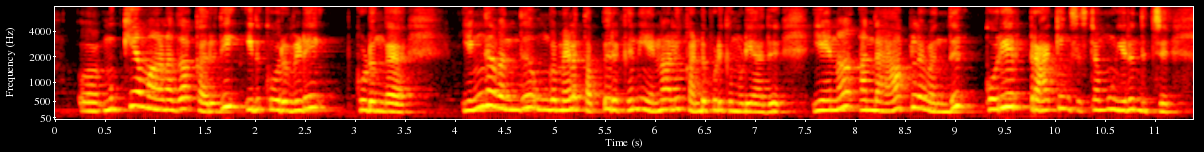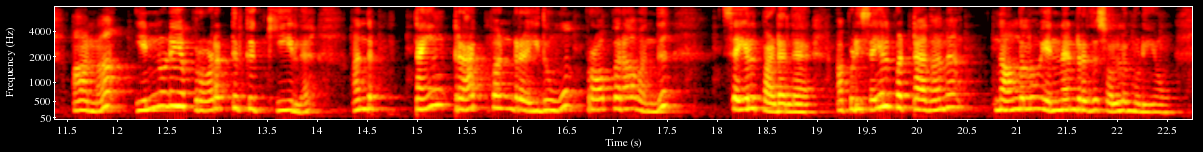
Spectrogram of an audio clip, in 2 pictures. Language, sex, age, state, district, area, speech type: Tamil, female, 18-30, Tamil Nadu, Salem, urban, spontaneous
